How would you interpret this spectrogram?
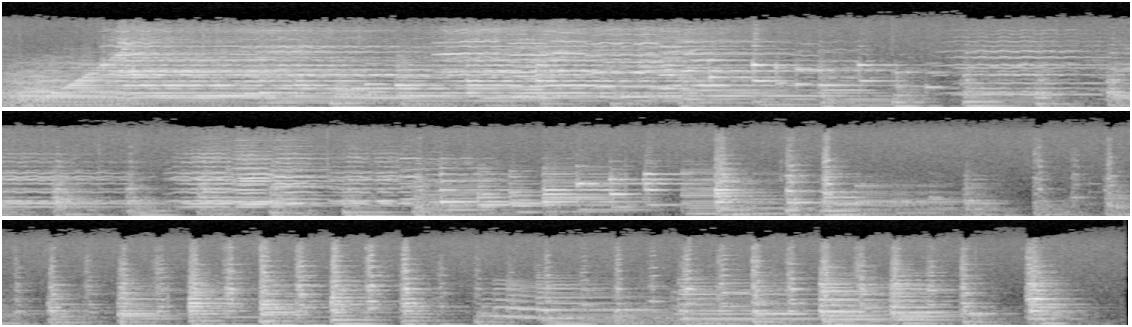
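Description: A tango played by an orchestra with a male singer, opening with a sustained, vibrato-laden melodic line before shifting into crisp, marked staccato beats.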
